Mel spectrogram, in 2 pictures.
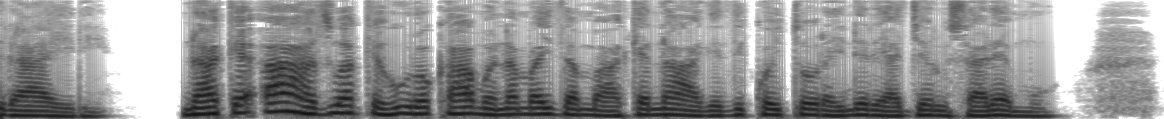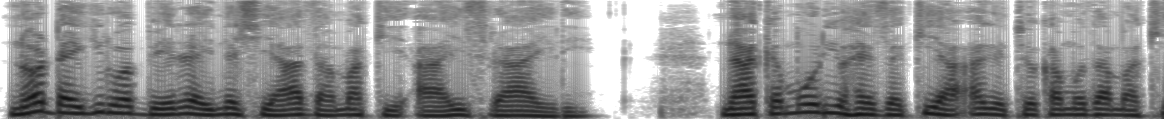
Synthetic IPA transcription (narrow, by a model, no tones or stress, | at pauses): ɾaeɾi | nakɛʔahazuakeɦuɾokahamwɛnamaiðamakɛnaːɣeðikoitoɾaineɾead͡ʒɛɾusaɾɛmu | nɔdaiɣiɾwɔbeːɾeɾaineɕiaːðamakiʔaisɾaeɾi | nakɛmoɾiɔɦɛzɛkiaʔaɣetwekamoðamaki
